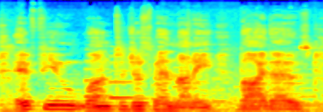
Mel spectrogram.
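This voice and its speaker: A man's fairly low voice at a moderate pace over background music. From New York. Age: 80s+. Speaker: cook. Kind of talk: cookery demonstration.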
